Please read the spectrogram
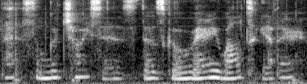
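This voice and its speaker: A woman with a fairly high voice whispers close to the mic, breathy and soothing, as a calm and polite trainer in an ASMR roleplay. Her slow, gentle delivery addresses the listener directly, broken by soft pauses and hums, and background noise is clearly audible.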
